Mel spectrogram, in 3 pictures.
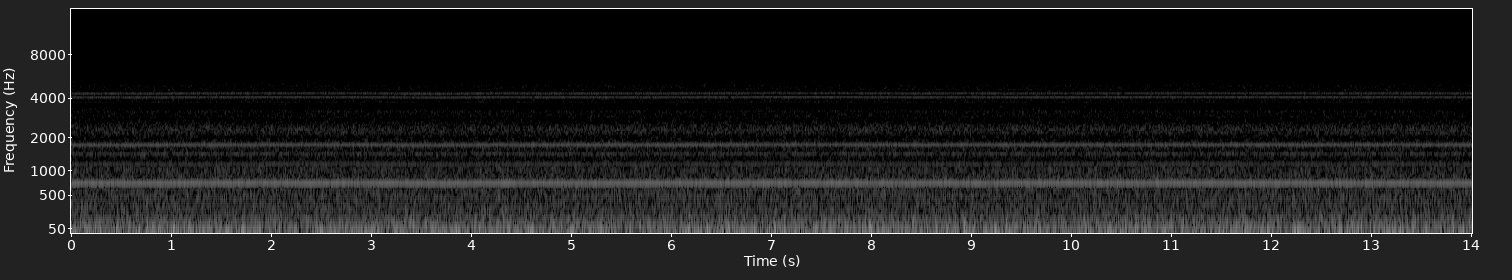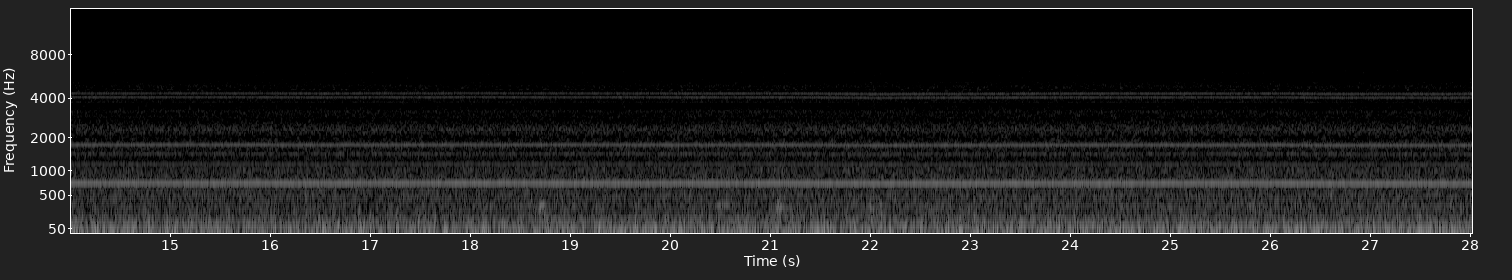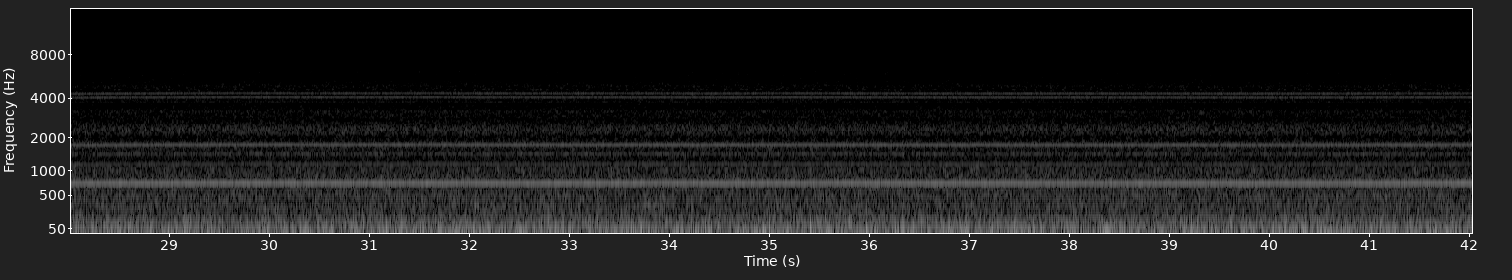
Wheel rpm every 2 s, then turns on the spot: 0, 0, 0, 0, 0, 0, 0, 0, 0, 0, 0, 0, 0, 0, 0, 0, 0, 0, 0, 0, 0.
none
